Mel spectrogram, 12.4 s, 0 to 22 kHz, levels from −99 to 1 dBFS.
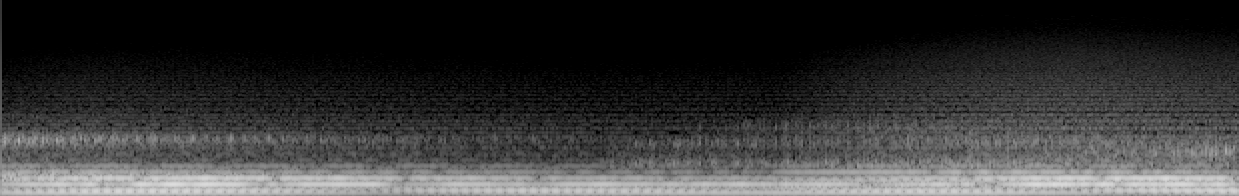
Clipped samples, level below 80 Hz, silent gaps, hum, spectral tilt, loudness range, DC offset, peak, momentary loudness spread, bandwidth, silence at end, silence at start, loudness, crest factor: under 0.1%; -32 dBFS; none; none; -13 dB/octave; 7 LU; under 0.1%; -6 dBFS; 10 LU; 2.6 kHz; 0 s; 0 s; -21 LUFS; 14 dB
